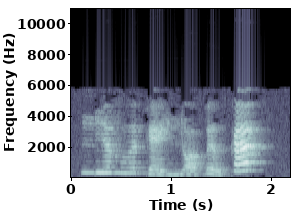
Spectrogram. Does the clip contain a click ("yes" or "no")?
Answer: no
